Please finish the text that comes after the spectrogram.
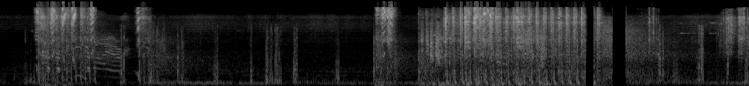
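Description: Rapid weapons fire in a space combat video game comes in dense, loud bursts, stacked with crackling impacts and electronic effects, and breaks off into short silent gaps.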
